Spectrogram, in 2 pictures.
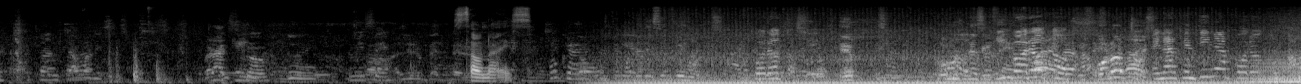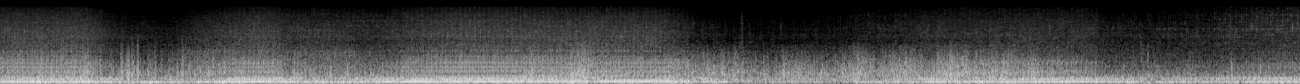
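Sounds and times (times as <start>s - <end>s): vehicle engine running: 5.8s - 26.0s.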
